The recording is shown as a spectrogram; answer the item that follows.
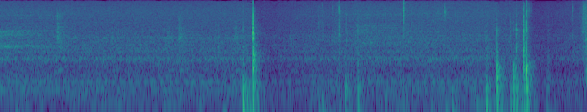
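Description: Small vinyl figures knocking on a tabletop: one sharp tap about halfway through, then a quick clatter of several taps near the end as two figures topple over. A steady low hum sits underneath.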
